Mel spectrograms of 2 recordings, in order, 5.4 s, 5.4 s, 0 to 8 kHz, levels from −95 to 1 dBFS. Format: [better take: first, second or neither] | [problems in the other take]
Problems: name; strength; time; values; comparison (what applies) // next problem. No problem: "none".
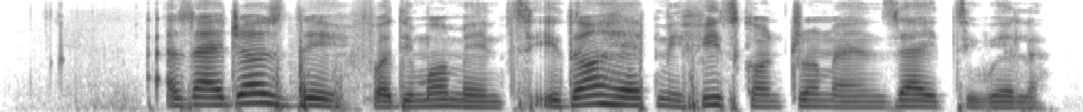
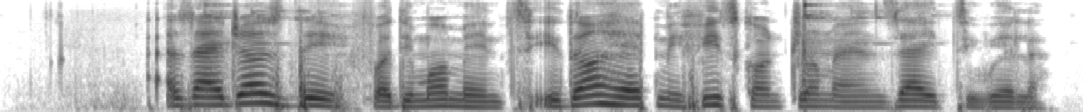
first | background sound (Shatter); 18 dB below the speech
